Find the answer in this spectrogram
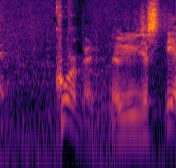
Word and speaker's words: Corben: Because you put the accent on the second syllable. Corben. Most people put it on. No, it's fine. I like it. So how do you say it? Corbin.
